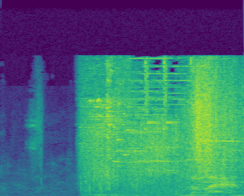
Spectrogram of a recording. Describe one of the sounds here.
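A game's card is played with a bright whooshing flourish.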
